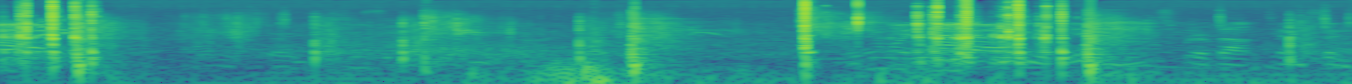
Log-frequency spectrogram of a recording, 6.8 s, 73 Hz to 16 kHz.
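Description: Sharp cracks of a CZ 457 MTR rifle and other rimfire shots ring out at an NRL22 Base Class match at an outdoor range, several reports scattered irregularly at varying distances with people talking in the background.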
